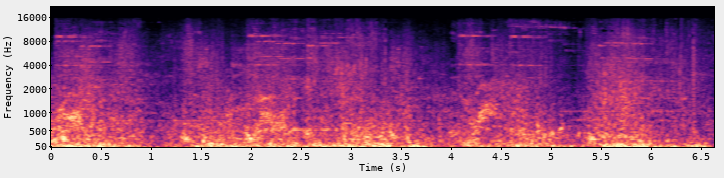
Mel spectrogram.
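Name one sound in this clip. Game combat effects clash and whoosh in quick bursts.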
